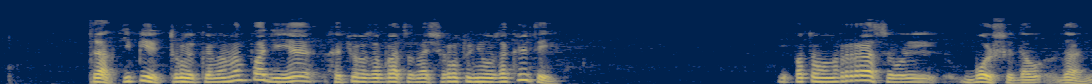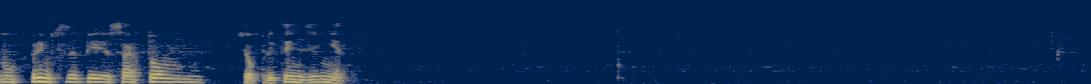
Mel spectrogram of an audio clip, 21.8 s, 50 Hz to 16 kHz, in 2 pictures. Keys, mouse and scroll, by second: 1.0 KP_3, 2.9 click, 5.5-21.8 drag.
